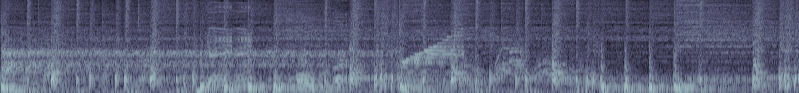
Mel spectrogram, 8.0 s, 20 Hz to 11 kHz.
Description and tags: beat combo 9 game over
I do this to finish the shows. I say "game over" sampled into a drum/scratch fill. Logic
beat, game-over, 120-bpm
